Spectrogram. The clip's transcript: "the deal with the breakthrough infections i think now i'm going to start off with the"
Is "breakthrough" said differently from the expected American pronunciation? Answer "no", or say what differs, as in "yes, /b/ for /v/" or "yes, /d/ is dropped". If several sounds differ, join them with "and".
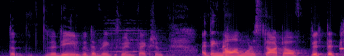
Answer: yes, /s/ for /θ/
